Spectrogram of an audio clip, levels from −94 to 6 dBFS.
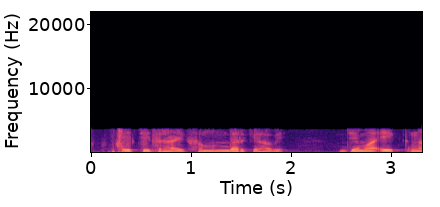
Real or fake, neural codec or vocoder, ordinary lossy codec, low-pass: real; none; none; 3.6 kHz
